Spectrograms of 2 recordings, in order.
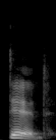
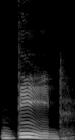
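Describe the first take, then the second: First: The vowel is a short, relaxed I sound. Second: The vowel is a long, tense E sound. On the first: The speaker calls it right. "So we have here a short I sound" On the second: The speaker calls it wrong. "like where they make a very long E sound. But that's not correct"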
